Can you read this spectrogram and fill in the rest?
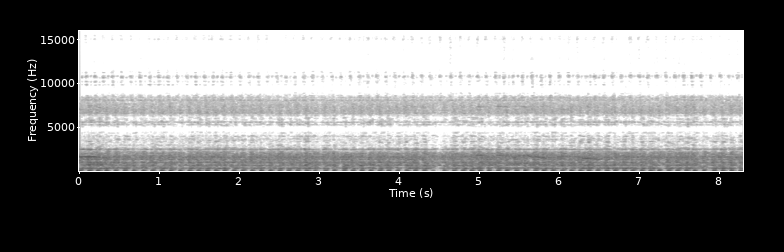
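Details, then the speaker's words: Yamaha Mio i 125 after throttle body cleaning and idle screw adjustment, idle set by ear (spec said to be 1,500–1,600 rpm, no diagnostic tool attached): quick even putt-putt about seven or eight beats a second, no stumbling; no longer stalls. "So yun lang mga paps um hindi namamatay ang Mio natin"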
